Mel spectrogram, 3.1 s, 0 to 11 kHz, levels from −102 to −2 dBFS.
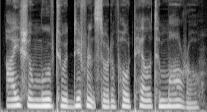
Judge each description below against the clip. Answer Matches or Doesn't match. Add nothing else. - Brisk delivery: Matches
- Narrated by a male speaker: Doesn't match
